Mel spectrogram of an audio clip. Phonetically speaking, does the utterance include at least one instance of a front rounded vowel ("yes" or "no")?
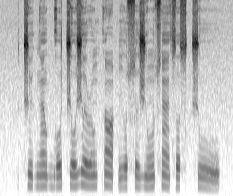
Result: yes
